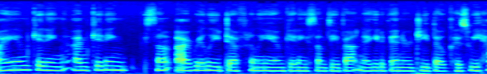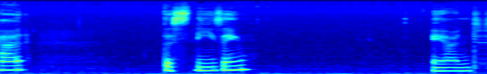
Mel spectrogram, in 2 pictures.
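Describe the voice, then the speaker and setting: A soft-spoken woman talks at a moderate pace and medium pitch, with long, frequent pauses. Her tone is dark and mellow, with very even loudness and fairly even intonation. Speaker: tarot card reader. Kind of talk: pick-a-card tarot reading for sleep.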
